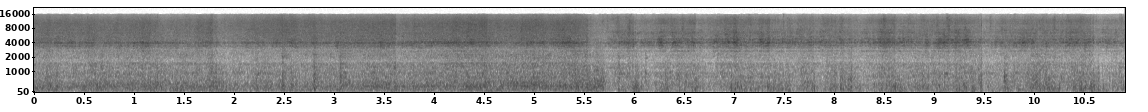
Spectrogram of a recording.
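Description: A steam-hauled passenger train running along the line, heard from an open carriage window: a steady rumble of wheels on rail mixed with wind rush. The rumble eases slightly about six seconds in.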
